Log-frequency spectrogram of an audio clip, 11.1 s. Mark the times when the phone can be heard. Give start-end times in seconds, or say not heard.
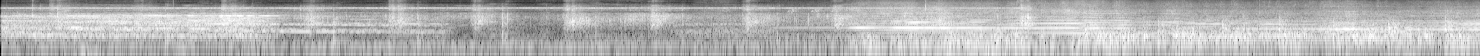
not heard.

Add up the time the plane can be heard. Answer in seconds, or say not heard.
8 s.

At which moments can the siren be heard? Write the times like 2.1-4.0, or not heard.
0.0-3.4.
